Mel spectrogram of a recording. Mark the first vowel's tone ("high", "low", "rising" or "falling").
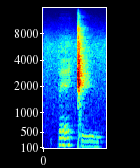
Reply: high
